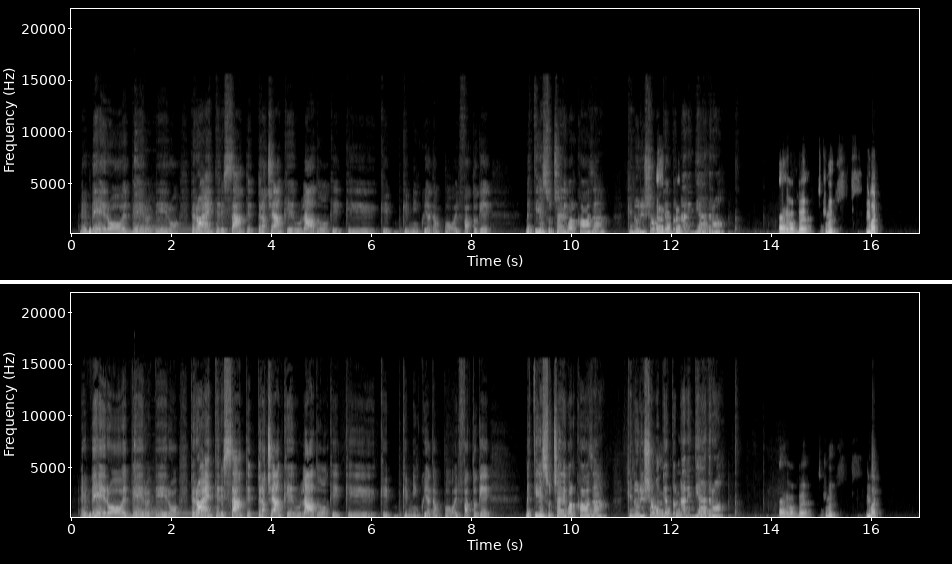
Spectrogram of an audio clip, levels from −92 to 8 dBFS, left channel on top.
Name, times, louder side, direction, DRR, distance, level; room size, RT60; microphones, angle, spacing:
voice 1, 0.2-8.4 9.1-10.7 11.1-13.1, right 4 dB, 75° right, 1.1 m, -36 dB
sound 1, 1.3-11.0, right 2 dB, 30° right, 1.5 m, -56 dB
voice 2, 11.7-12.2 14.2-16.1, left 6 dB, 60° left, 0.4 m, -31 dB
8.2 x 7.5 x 2.9 m
head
